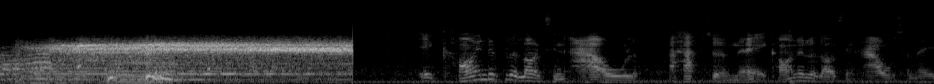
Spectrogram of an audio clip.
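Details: A Barn Owl, likely an angry one, gives one long, harsh, hissing scream for about three seconds, then a man speaks over a low hum.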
